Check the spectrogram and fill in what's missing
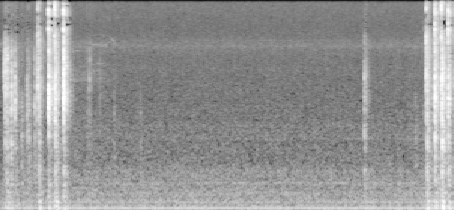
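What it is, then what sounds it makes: Plastic mechanical keyboard being typed on. Fingertips of one hand, one finger bandaged, type on a backlit mechanical computer keyboard with black plastic keycaps carrying Korean and English legends. A quick run of bright, clicky keystrokes opens the clip, followed by a long near-silent pause over a faint low hum and a single soft tap. A final burst of sharp clacks closes it.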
